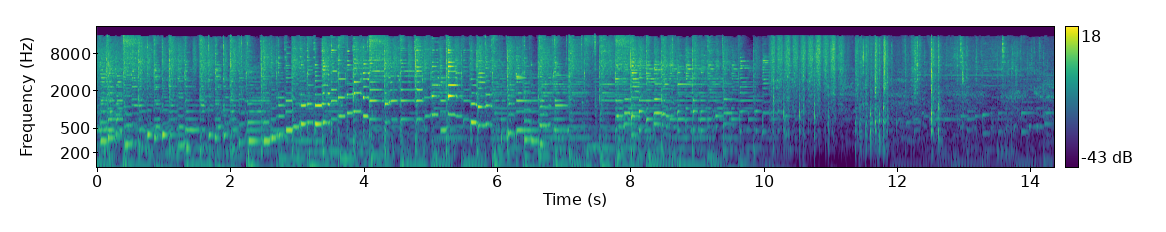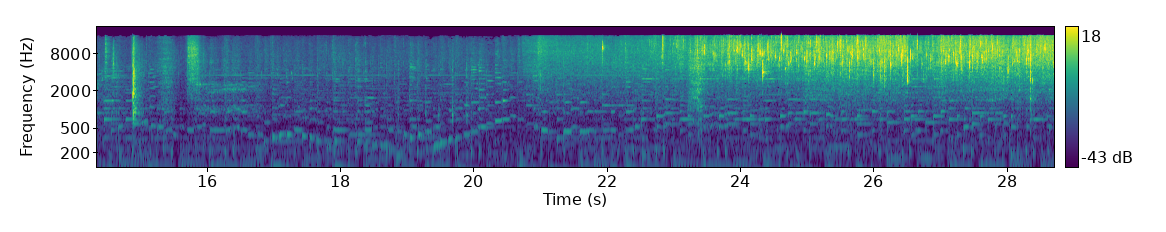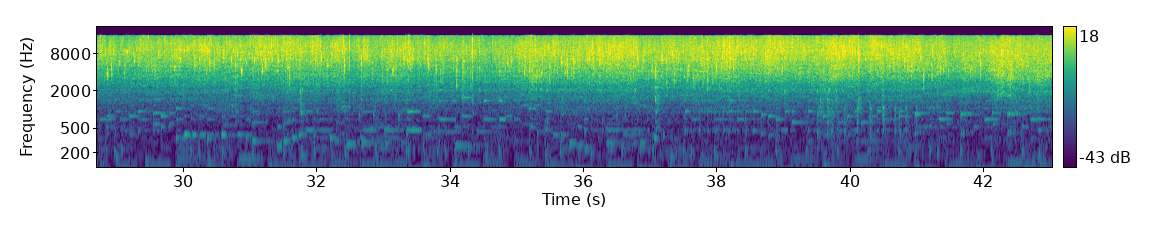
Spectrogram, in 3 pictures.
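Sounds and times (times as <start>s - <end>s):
background music: 0.0s - 43.0s
chicken deep-frying in oil: 20.8s - 43.0s.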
